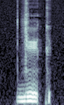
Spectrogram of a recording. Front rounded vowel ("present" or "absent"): present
